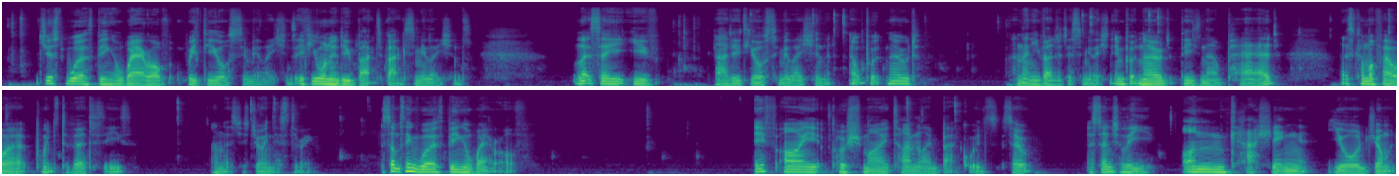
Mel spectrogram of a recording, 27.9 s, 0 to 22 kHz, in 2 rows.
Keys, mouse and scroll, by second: 0.0 ctrl+space, 7.9 shift+a, 13.7-16.3 alt+right drag, 16.5-19.7 alt+shift+drag, 19.7-21.6 alt+scroll up 1, 21.6-22.9 alt+scroll up 4, 22.9-24.4 drag, 24.4-27.8 alt+scroll up 1.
